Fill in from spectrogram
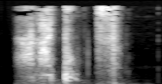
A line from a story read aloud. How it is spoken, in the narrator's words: the woman whispered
